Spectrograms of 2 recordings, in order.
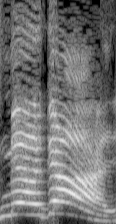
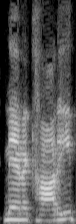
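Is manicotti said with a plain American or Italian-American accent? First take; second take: Italian-American; American. First: It is said in an Italian-American accent. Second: It is said in a plain American accent. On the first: "she'd be like, it's manicotti"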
